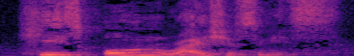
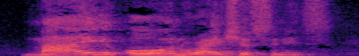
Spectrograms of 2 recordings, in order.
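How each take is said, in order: First: "his own righteousness" drawn out very slowly; slow emphatic reading. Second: "my own righteousness" drawn out very slowly; slow emphatic reading. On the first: Preacher stressing "his" slowly for the congregation. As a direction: lean on "his" slowly, word by word. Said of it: "His righteousness가 아니라 his, capital H". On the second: Preacher contrasting "my" slowly for the congregation. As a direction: press "my" slowly, word by word. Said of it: "작은 이 스몰 레터". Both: Shown as a demonstration.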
